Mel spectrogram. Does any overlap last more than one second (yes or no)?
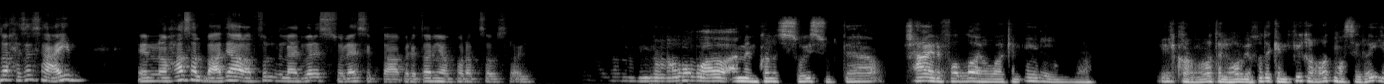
no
